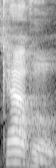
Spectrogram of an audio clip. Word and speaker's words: Cavill: shall call him henry cavill pronounce pronounced cabell like travel because that's how you pronounce it travel cable as soon as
